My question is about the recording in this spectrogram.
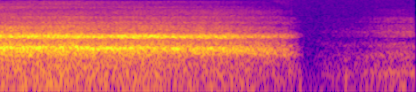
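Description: A woman's long, deliberate deep exhale, breathy and audible, fading out about a second and a half in.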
